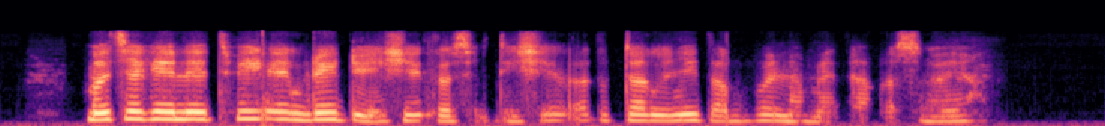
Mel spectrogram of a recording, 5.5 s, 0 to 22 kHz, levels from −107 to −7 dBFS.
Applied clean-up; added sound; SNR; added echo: neural diffusion model UNIVERSE++.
